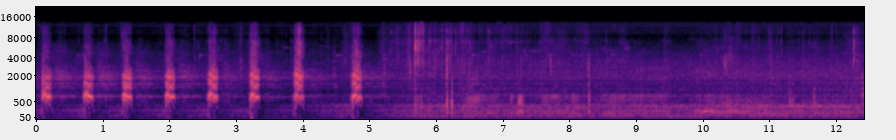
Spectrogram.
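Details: Dobermann Magmar Von Der Burgstätte barking: a run of nine sharp, evenly spaced barks about every two-thirds of a second, then quieter scattered sounds and faint background noise.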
